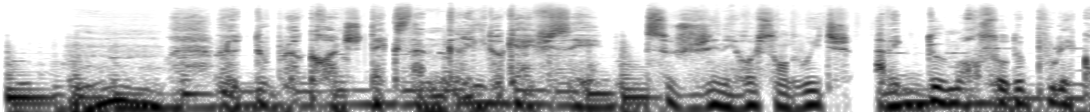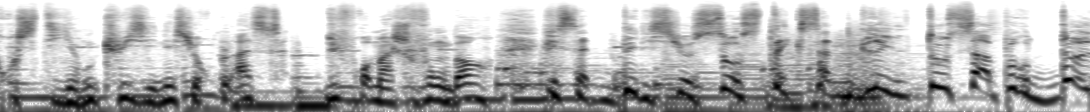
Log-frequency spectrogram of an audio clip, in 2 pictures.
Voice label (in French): Radio; KFC Dbl Krunch Texan Grill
